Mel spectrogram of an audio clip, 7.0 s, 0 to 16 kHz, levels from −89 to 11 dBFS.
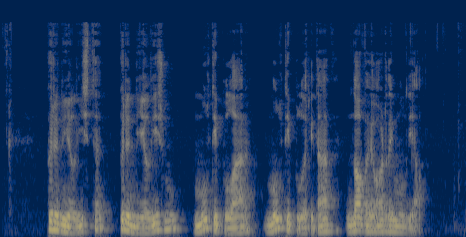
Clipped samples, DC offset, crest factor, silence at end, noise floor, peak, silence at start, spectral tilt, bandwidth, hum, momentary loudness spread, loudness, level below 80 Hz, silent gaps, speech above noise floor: under 0.1%; under 0.1%; 18 dB; 0.65 s; -70 dBFS; -8 dBFS; 0.7 s; -7 dB/octave; 11.5 kHz; none; 10 LU; -26 LUFS; -44 dBFS; none; 45 dB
